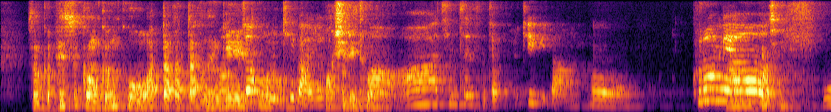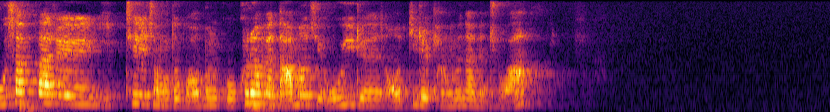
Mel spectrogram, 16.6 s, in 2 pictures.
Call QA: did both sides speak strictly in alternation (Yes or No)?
No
